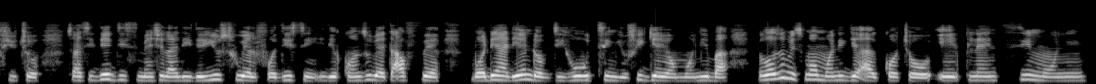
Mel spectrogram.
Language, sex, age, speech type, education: Nigerian Pidgin, female, 46-60, spontaneous, tertiary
